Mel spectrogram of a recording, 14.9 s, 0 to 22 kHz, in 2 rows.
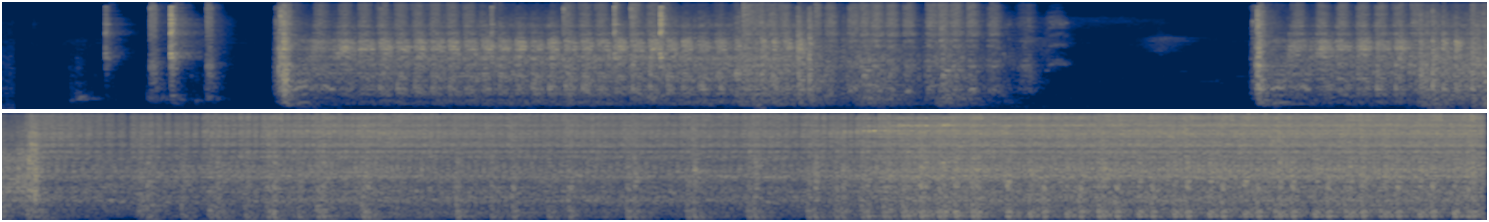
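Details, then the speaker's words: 1975 Toyota KE30 Corolla 1.2-litre, barn find sitting for years, with a rebuilt swapped carburetor possibly wrong size for the engine: catches, runs rough a few seconds and dies, then refires unevenly; fuel mixture fault suspected, maybe flooding. "foreign about running really good first then dying in the ass it just went straight to the dying in the ass"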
